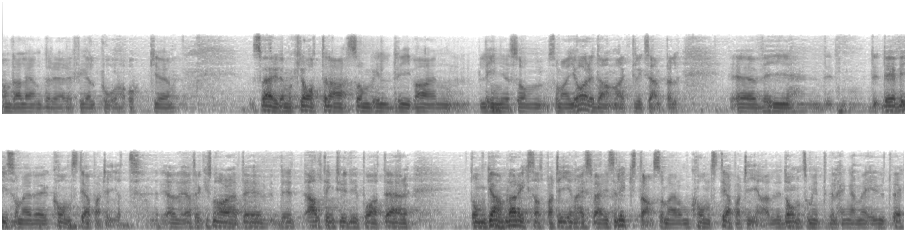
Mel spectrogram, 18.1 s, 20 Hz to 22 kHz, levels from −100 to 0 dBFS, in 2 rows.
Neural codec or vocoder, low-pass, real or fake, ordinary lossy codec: vocoder, 24 kHz, 100 mel bands, Vocos; 7.2 kHz; fake; Opus, 24 kbps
